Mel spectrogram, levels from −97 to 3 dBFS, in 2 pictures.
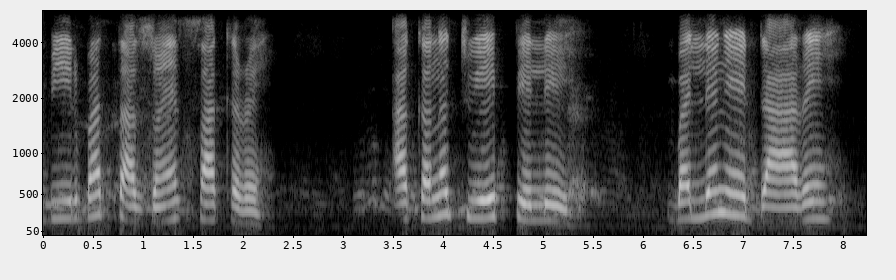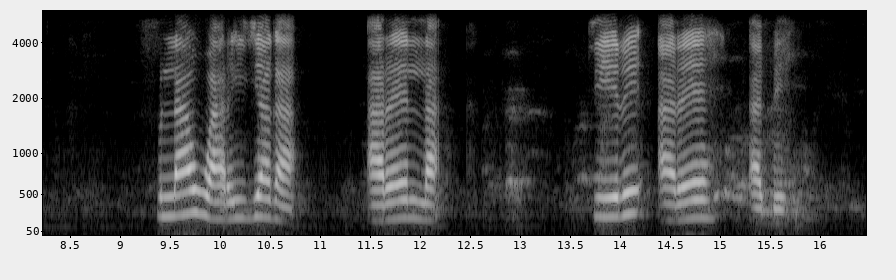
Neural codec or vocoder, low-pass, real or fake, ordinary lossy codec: none; 5.4 kHz; real; Opus, 16 kbps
